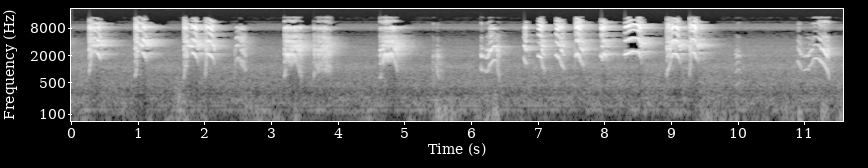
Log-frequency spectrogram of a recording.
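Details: Indoor pet ring-necked parakeet, a talking parrot, chirping in irregular bursts of shrill falling squawks, some quick doubled notes and a rising whistle near the end, over low room noise.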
